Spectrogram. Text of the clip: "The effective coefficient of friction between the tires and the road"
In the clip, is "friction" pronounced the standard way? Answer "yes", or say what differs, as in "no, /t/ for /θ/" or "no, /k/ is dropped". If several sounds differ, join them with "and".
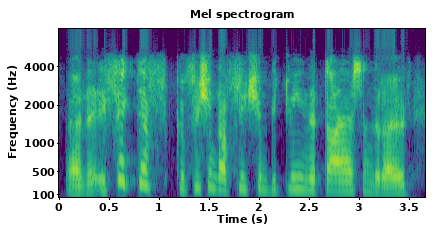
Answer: no, /l/ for /ɹ/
